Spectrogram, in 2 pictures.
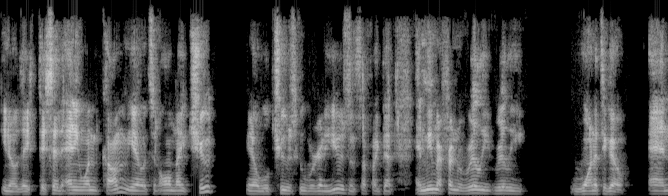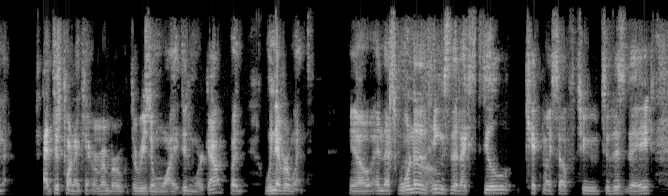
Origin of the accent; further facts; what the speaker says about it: Michigan, United States; I mean, I grew up in Michigan.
